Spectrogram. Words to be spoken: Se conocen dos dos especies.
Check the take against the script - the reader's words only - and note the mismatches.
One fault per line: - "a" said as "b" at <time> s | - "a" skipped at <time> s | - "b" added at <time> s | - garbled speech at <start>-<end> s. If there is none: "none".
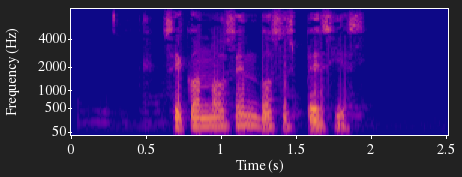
- "dos" skipped at 1.4 s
